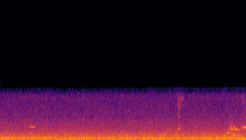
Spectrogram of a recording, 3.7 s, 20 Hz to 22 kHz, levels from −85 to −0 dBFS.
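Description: No faults can be heard in this speech; its content stops at about 8 kHz, which fits the microphone processing and wideband Opus coding of a normal call path.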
